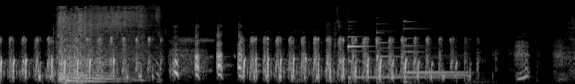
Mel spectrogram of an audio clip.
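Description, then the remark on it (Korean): A voice imitates a scooter engine idling: a breathy sputter at the start, then a fast, steady train of putt-putt pulses for several seconds, fairly loud, trailing off at the end. “자, 스쿠터 대기하는 소리 들어보겠습니다.”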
